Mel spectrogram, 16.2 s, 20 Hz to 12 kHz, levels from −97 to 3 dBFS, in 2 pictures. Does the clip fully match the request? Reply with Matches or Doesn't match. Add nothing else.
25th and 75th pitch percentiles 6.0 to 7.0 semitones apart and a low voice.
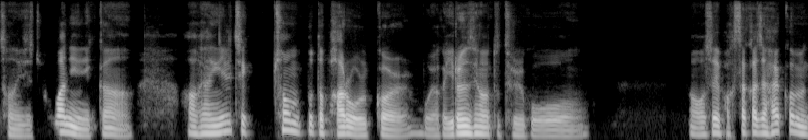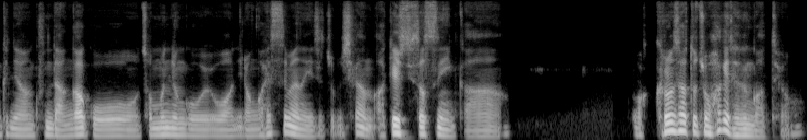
Doesn't match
